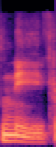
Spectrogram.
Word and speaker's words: Niamh: Uh, I think it's Neve. It's the Irish spelling N I A M H. – That's pronounced Neve, right?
